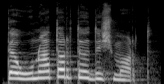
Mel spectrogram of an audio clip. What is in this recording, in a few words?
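"тэ унатор тӧдысь морт", Komi, female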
